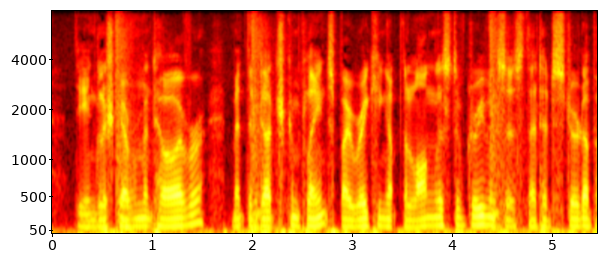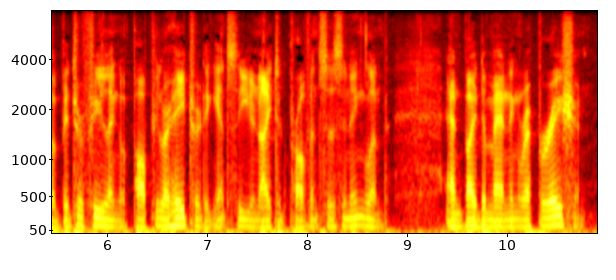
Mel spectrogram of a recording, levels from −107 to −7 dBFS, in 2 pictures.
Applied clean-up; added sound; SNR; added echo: none; Gunshot, gunfire; 15 dB; none.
